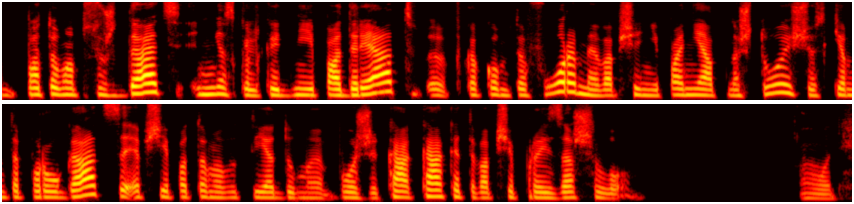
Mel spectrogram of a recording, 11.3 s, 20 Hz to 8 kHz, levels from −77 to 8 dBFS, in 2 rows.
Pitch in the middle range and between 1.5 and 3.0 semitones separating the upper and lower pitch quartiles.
Yes: medium, 175 Hz; average, 2.7 semitones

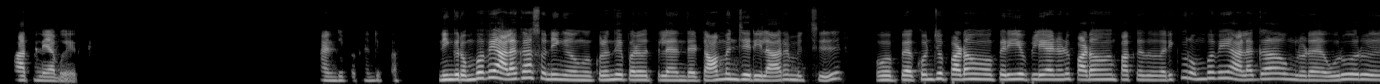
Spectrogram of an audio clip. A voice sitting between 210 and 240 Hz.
Yes: high, 220 Hz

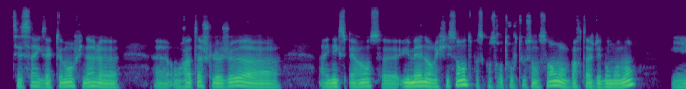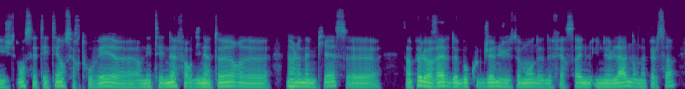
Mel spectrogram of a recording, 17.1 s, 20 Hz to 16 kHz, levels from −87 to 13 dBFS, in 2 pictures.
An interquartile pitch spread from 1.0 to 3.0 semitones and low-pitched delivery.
Yes: narrow, 2.6 semitones; low, 100 Hz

